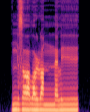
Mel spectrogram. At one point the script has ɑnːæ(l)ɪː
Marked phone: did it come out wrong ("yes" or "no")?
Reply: no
